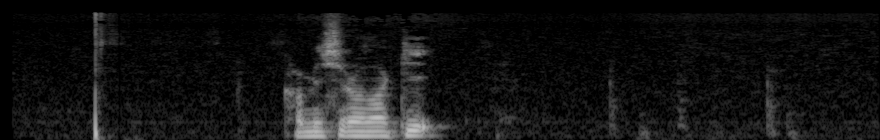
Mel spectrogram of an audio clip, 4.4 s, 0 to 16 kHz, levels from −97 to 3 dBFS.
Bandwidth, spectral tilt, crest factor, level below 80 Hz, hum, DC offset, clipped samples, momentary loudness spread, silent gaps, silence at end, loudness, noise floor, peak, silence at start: 11.5 kHz; -7 dB/octave; 20 dB; -62 dBFS; none; under 0.1%; under 0.1%; 13 LU; none; 2.2 s; -31 LUFS; -74 dBFS; -16 dBFS; 0.5 s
